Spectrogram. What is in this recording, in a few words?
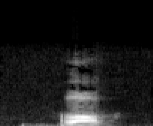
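"лов", Komi, male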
